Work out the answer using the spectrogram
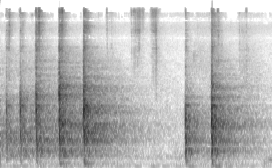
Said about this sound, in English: And they're knocking on the door quite hard.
